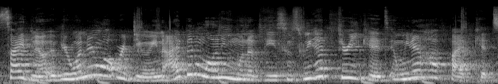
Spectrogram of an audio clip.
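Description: A woman talks at a very fast pace, with audible room echo and clear music in the background. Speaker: family vlogger. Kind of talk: casual vlog chat. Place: home room. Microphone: camera far.

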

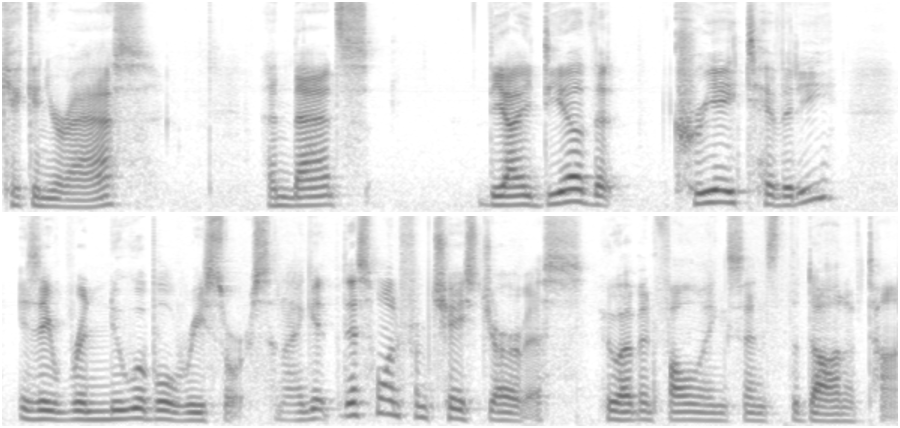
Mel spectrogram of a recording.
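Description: At a moderate pace, a man speaks with ordinary pitch variation over a quiet background. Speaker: photography youtuber. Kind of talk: casual talk-to-camera commentary. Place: studio.

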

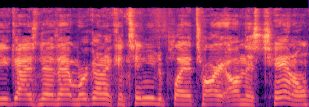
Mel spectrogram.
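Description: A man's raised, projected voice, high-pitched with a bright, sharp tone, at a fairly quick pace. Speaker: retro gaming YouTuber. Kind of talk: gameplay commentary. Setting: recording alone. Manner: casual, halting with fillers. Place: home room.

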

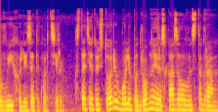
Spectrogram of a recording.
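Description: Speaking at a fairly quick pace with fairly even intonation, a woman has a fairly low pitch and a normal speaking voice. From Siberia, Russia. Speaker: travel and knitting vlogger. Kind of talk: travel vlog narration.

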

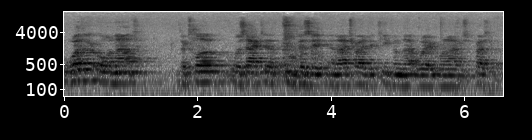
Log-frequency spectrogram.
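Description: Strong room echo and light background noise surround a man whose intonation stays fairly even. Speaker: guest. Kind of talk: after-lunch speech. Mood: humorous, reminiscing. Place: hall.

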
